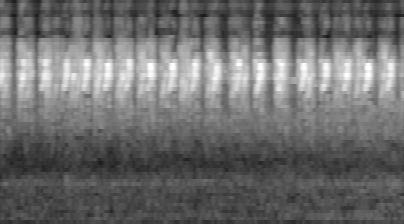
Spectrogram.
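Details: Hand-fed white-headed munia chick, fed through a used straw, repeating short high chirps steadily, about two per second, over low background hum.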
